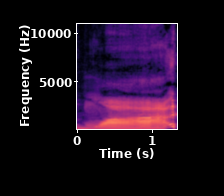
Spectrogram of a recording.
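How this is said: It is said in a Muppet-like voice.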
